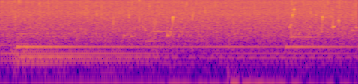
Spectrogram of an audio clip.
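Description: A sudden summer evening rain shower hisses and patters evenly across the whole moment, with scattered brighter drops and a low sustained hum running underneath; no voices.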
